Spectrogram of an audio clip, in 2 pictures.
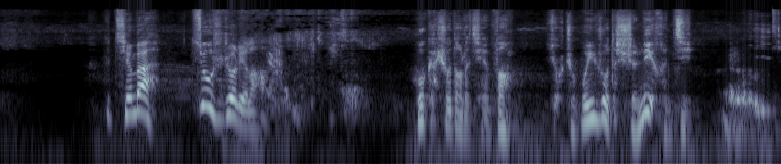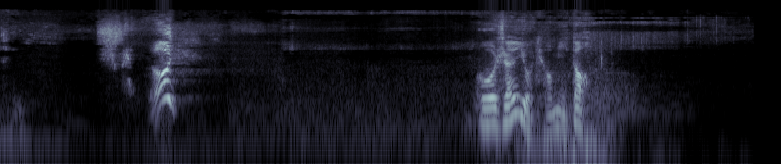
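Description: A young man speaks calmly and closely.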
